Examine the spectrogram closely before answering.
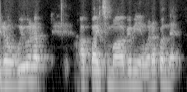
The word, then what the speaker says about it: Temagami: You know, I had a friend, instead of saying Temagami, which is the correct pronunciation of it, he used to call it Tamagami. Tamagami. Because he reads it, it's Tamagami, right?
